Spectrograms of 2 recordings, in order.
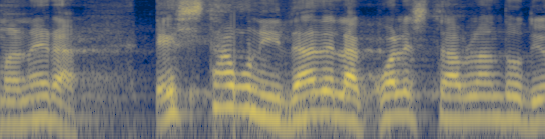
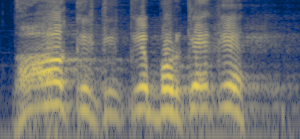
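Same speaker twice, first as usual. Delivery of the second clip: higher, louder indignant snap; angry retort; 7 semitones higher, 5 dB louder than usual. Acted. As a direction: bristle back at the correction. Angry brother reacting.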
